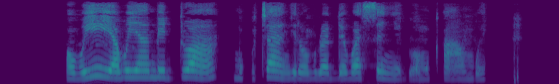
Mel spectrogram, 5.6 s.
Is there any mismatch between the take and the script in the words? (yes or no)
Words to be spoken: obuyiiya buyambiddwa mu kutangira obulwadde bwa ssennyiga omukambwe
no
